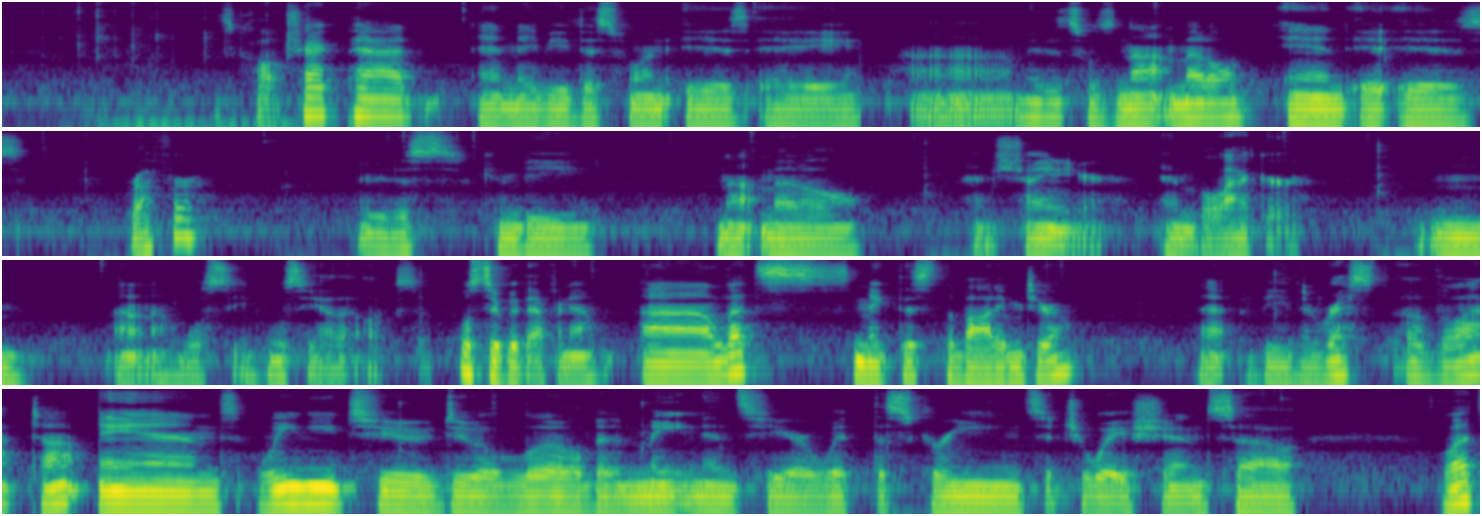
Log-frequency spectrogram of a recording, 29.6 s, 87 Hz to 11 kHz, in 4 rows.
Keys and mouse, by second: 3.6 click, 5.1 click, 6.8 ctrl+click, 7.6-8.7 ctrl+shift+drag, 9.3 click, 9.6 click, 10.7 click, 12.0-13.0 ctrl+shift+drag, 13.7 click, 15.7 middle click, 19.3 click, 20.5 middle click, 21.1 shift+middle click, 22.0 middle click, 24.2 shift+middle click, 24.8 middle click, 25.4 shift+middle click, 25.9 middle click, 26.9 middle click, 28.5 click.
